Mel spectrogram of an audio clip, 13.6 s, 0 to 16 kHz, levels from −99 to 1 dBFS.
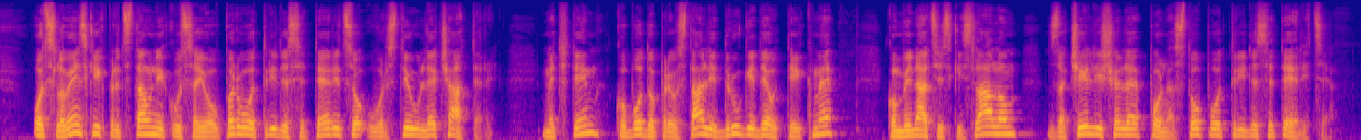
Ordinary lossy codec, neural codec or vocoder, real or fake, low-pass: AAC, 64 kbps; none; real; 14.4 kHz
